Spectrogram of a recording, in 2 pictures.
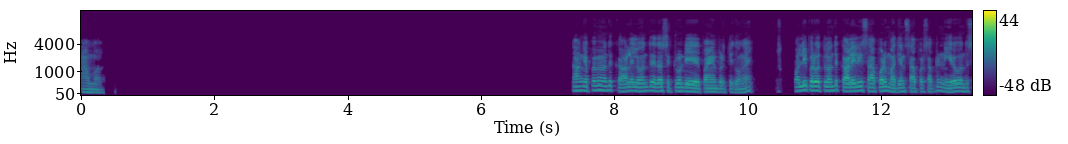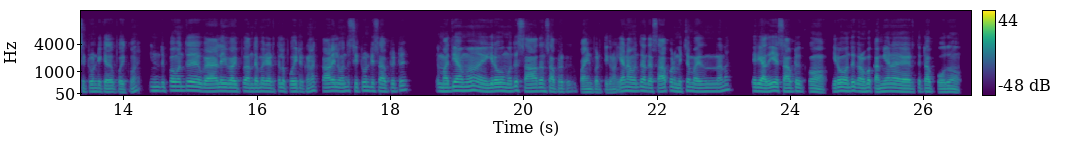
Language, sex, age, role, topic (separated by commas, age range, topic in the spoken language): Tamil, male, 35-39, guest, வீட்டில் நீங்கள் சாப்பாடு தயாரிக்கும் முறை எப்படி இருக்கும்?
